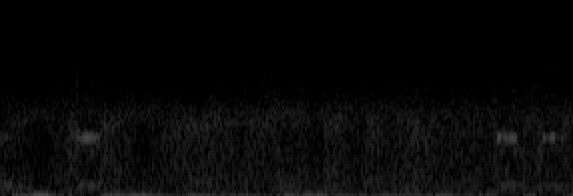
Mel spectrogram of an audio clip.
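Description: Near silence: faint room noise with two short, faint electronic beeps, one just after the start and one near the end.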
